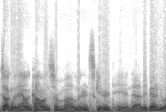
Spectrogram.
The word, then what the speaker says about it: Lynyrd Skynyrd: Like Lynyrd Skynyrd, pronounced Lynyrd Skynyrd, people think is the first album.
